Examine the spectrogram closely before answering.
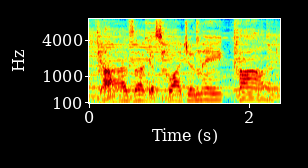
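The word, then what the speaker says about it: Gaa-zagaskwaajimekaag: Gazaga squad Jamaica.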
